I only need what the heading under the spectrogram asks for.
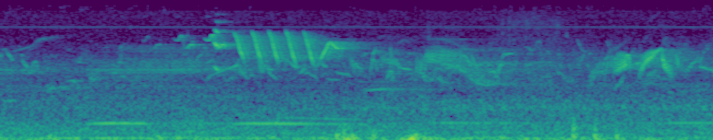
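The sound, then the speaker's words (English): A rose-breasted grosbeak gives sharp, squeaky call notes amid other chirping birds, with a quick trilled burst early on and a low outdoor rumble underneath. “So there's a rose-breasted grosbeak squeaking.”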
